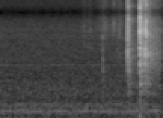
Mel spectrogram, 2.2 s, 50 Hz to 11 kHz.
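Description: Quiet room, then near the end a quick cluster of sharp plastic clicks as the detached back cover of a Canon S100 compact camera is handled.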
